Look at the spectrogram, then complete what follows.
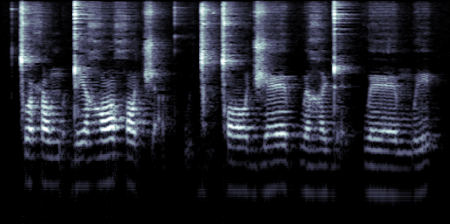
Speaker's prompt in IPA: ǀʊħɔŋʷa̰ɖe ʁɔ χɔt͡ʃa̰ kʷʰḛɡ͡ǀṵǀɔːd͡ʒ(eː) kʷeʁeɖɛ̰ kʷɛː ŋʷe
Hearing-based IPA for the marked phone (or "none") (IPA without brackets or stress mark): ɛː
